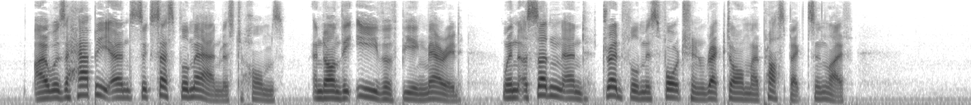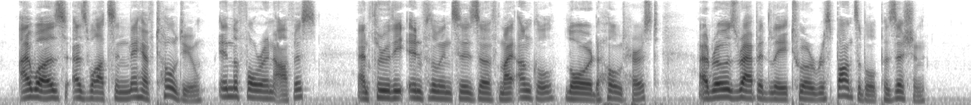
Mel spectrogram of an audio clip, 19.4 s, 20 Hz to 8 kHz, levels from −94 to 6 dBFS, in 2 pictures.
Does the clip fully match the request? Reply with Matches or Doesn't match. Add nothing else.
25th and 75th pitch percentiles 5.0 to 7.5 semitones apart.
Doesn't match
